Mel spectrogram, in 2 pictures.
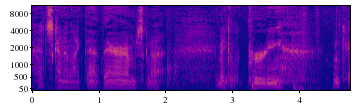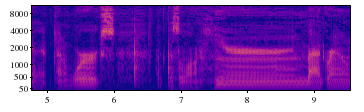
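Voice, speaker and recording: A man's medium-pitched voice at a very slow pace, with fairly even intonation. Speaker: DIY hobbyist. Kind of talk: casual DIY repair video talk to camera. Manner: whispered.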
